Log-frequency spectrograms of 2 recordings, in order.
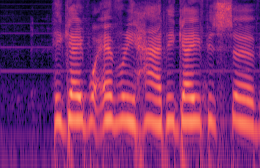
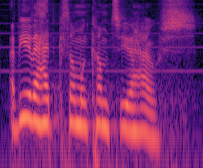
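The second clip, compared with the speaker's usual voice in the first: ordinary talk, nothing marked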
